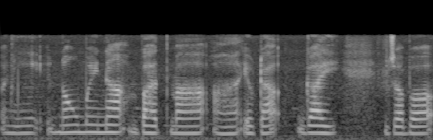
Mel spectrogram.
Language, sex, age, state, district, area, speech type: Nepali, female, 30-45, West Bengal, Kalimpong, rural, spontaneous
